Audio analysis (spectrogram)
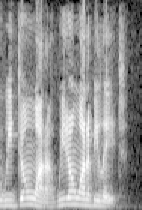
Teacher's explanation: The T on don't is held back, is not released. You don't hear, we don't want to.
